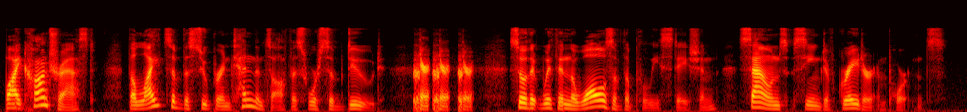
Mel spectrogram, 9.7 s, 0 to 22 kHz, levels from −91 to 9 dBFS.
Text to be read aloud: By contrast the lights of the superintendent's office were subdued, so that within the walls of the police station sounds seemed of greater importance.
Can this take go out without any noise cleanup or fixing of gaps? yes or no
no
